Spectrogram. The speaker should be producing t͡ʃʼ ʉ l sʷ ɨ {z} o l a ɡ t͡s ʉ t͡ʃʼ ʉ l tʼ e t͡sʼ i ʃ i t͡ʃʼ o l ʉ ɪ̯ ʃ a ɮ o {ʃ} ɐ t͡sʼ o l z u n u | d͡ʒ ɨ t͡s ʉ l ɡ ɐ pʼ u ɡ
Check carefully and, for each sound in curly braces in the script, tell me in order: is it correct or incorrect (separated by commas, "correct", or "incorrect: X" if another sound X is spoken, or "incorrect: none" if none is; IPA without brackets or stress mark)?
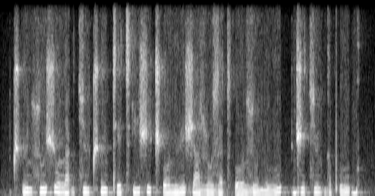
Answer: incorrect: ʃ, incorrect: z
